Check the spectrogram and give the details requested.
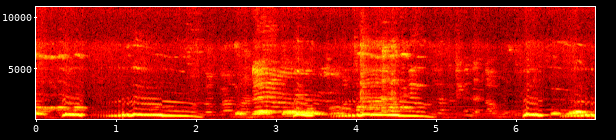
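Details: Barbary dove (puter) cooing energetically ('gacor manggung'), played to stir reluctant doves into calling. Deep, rolling coos, each drawn out and falling in pitch, alternate with short choppy 'kuk' notes, repeating steadily.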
